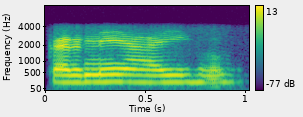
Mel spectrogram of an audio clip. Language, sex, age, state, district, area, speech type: Hindi, female, 30-45, Uttar Pradesh, Jaunpur, rural, conversation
